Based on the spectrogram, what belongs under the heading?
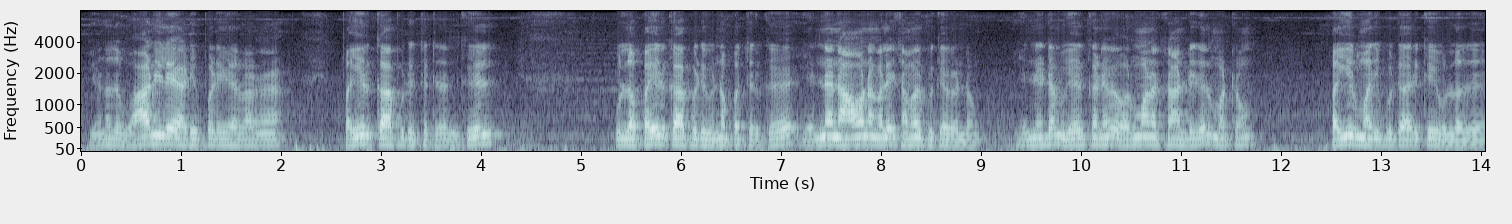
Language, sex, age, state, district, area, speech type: Tamil, male, 60+, Tamil Nadu, Perambalur, rural, read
